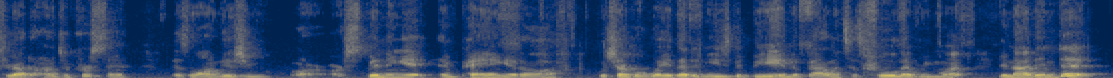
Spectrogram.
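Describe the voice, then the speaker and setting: A man with a deep voice talking bluntly and emphatically in a casual live-stream chat, swearing freely. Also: warm tone, poor audio. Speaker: guest.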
